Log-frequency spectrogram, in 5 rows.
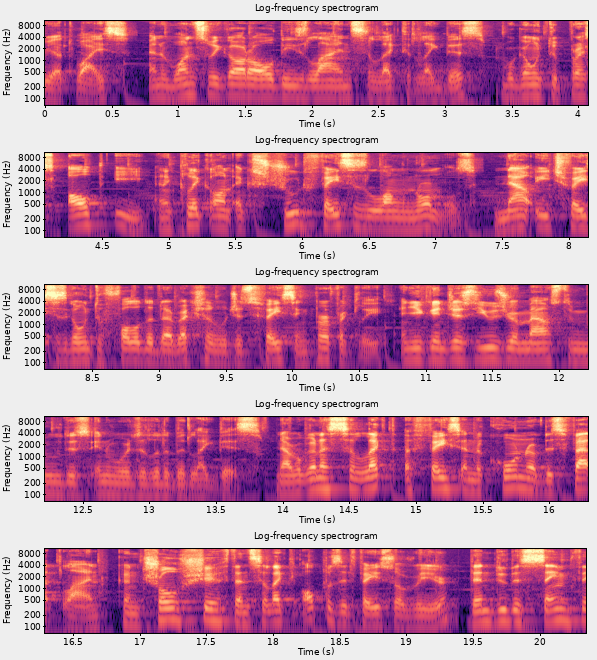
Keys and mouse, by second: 0.1-3.3 middle drag, 0.6 z, 4.2 alt+e, 13.8 a, 15.0 click, 18.1 ctrl+shift+click, 18.9 middle click, 19.6 shift+click.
